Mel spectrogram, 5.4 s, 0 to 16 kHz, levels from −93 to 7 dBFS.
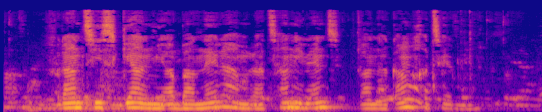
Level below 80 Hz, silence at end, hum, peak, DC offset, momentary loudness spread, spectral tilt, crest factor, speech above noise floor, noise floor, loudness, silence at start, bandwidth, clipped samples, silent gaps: -50 dBFS; 0.15 s; none; -2 dBFS; under 0.1%; 18 LU; -5 dB/octave; 18 dB; 22 dB; -42 dBFS; -19 LUFS; 0.05 s; 11.5 kHz; under 0.1%; none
